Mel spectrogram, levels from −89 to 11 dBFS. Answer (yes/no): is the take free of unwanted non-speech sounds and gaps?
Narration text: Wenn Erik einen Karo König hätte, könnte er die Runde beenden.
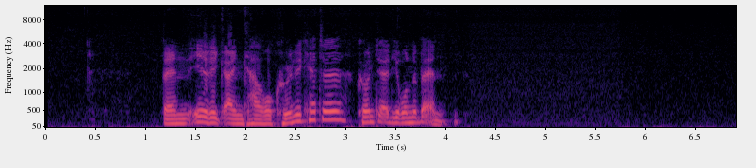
yes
